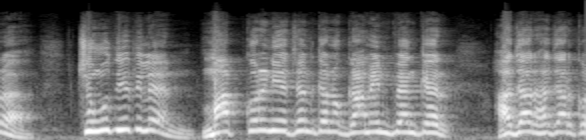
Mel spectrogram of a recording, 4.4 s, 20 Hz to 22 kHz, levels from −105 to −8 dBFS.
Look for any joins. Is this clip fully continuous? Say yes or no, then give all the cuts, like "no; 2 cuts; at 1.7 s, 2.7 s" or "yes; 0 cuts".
no; 1 cut; at 1.4 s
